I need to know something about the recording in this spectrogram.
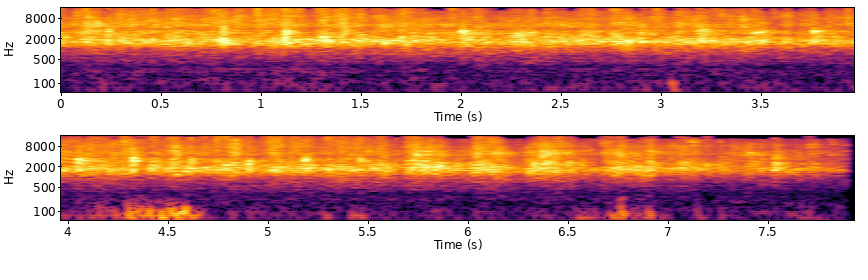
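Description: A room full of people applauds steadily, a dense patter of many hands clapping at once that holds at an even, fairly loud level for several seconds, with a few low thumps underneath.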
